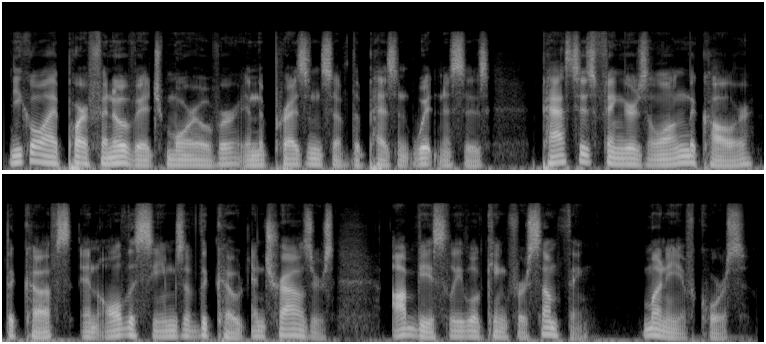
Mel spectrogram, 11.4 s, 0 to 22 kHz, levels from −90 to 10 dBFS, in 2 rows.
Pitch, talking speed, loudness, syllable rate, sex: 95 Hz, 175 wpm, -23 LUFS, 5.8 syllables/s, male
